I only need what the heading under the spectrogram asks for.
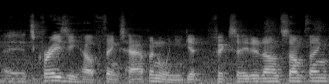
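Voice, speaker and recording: A man speaks at a moderate pace over noticeable background noise. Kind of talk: casual vlog chat. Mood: mildly frustrated, reflective. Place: garage. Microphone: phone near.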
